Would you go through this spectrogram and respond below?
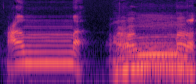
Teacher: Now you see that there is a sustained continuous nasal sound, okay, about 2 seconds. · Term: Meem Gunna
